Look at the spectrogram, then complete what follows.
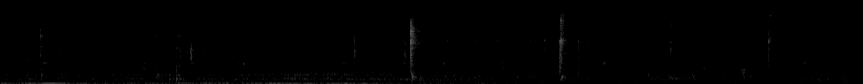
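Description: Near silence broken by a few faint, sharp clicks and taps of small metal engine parts being handled by hand, the clearest about four seconds in and again a second and a half later.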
